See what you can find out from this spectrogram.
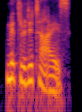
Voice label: "mithridatize", Indian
